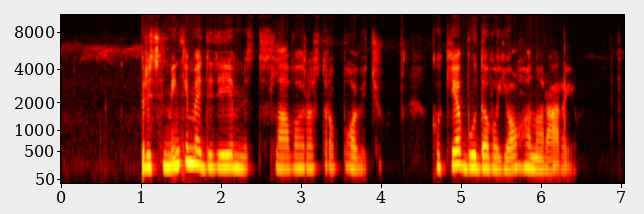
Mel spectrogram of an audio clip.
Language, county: Lithuanian, Vilnius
